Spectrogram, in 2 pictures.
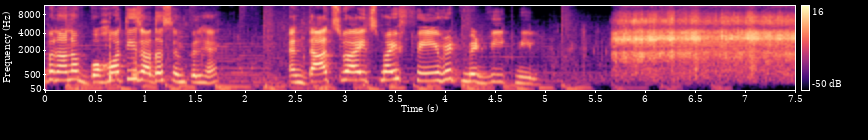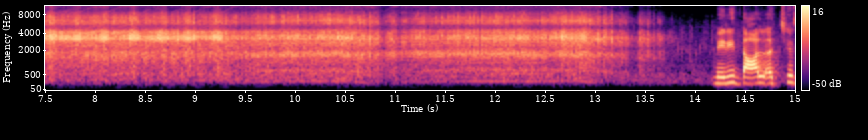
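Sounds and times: electric mixer grinder running: 0:05.7 - 0:14.2.

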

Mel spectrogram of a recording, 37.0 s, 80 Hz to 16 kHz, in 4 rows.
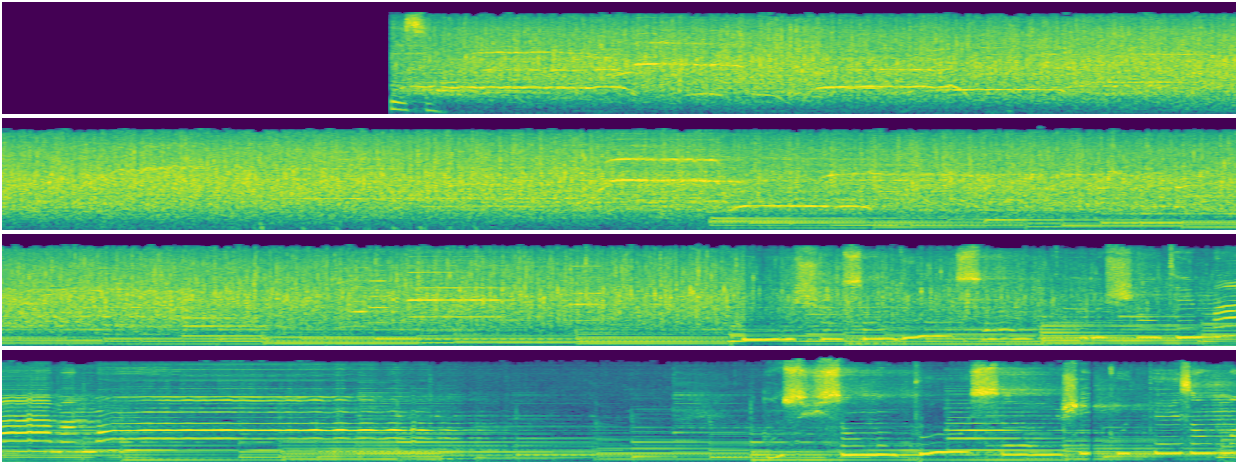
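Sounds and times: shouts from crowd: 0:02.9 - 0:23.9
audience applauding and cheering: 0:02.9 - 0:27.6
short whistles: 0:13.8 - 0:14.6
band playing sustained chords: 0:14.6 - 0:27.4.

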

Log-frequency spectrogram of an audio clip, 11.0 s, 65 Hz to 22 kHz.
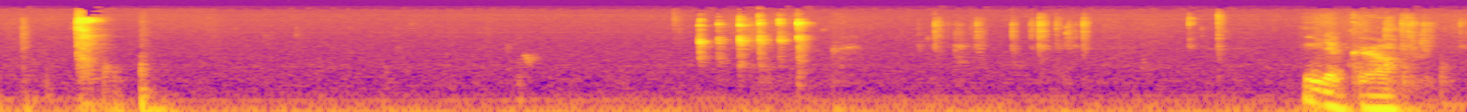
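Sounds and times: cat crunching dry food: 0:06.9 - 0:08.2.

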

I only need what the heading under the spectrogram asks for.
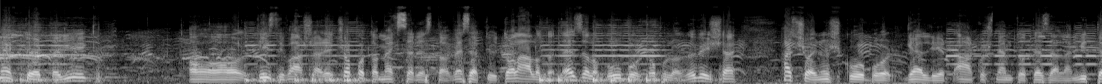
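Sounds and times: narrator speaking: 0:01.9 - 0:07.2.

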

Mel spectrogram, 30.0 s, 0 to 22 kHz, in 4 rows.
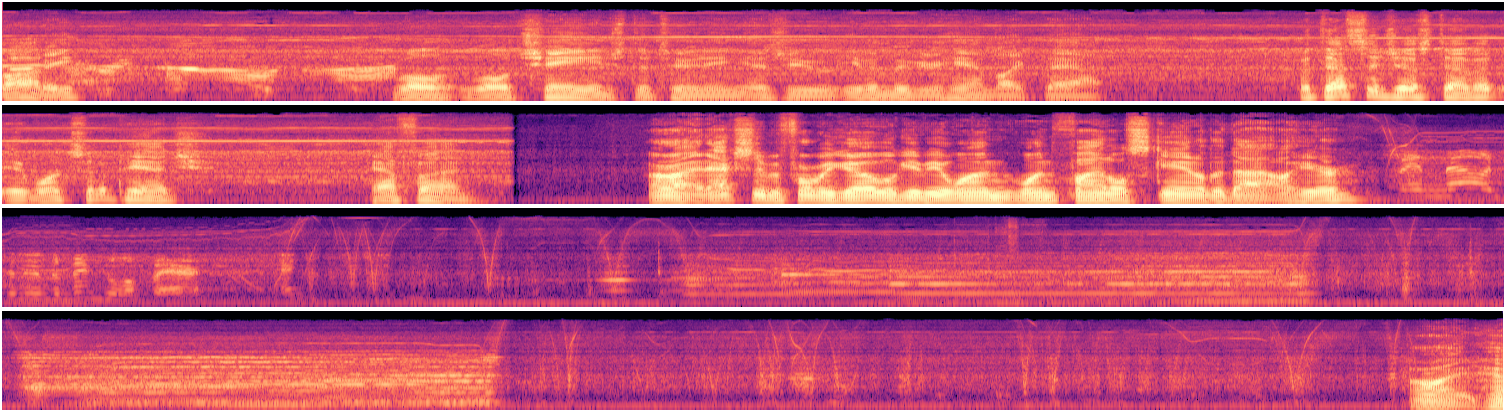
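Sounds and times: radio music and voices: 0:00.0 - 0:10.1, 0:10.8 - 0:17.6, 0:24.9 - 0:30.0
radio static: 0:00.0 - 0:10.1, 0:10.8 - 0:17.6, 0:19.8 - 0:23.6, 0:24.5 - 0:30.0
radio tuning whistles: 0:00.0 - 0:10.1, 0:13.8 - 0:30.0.

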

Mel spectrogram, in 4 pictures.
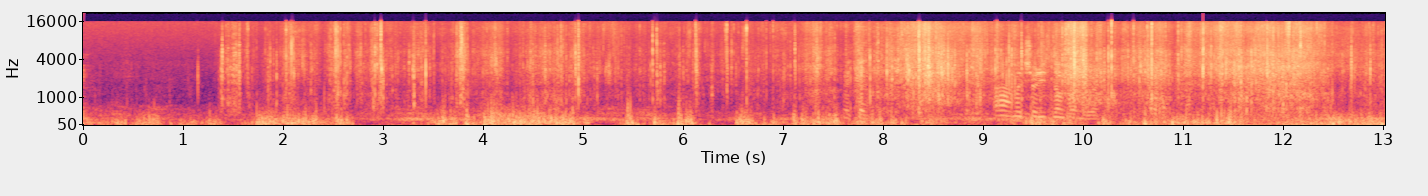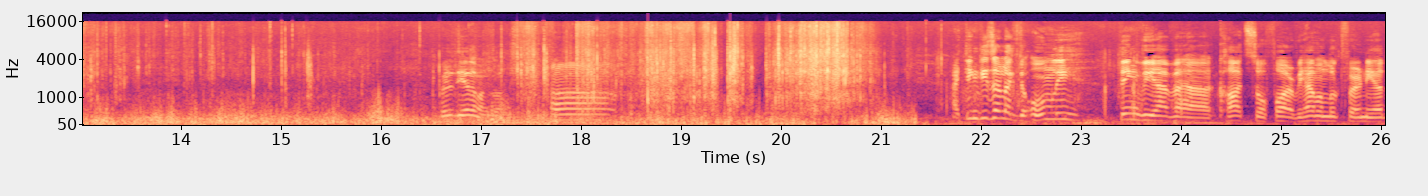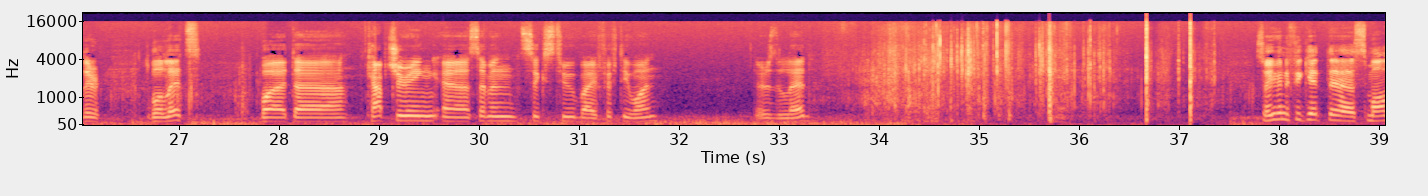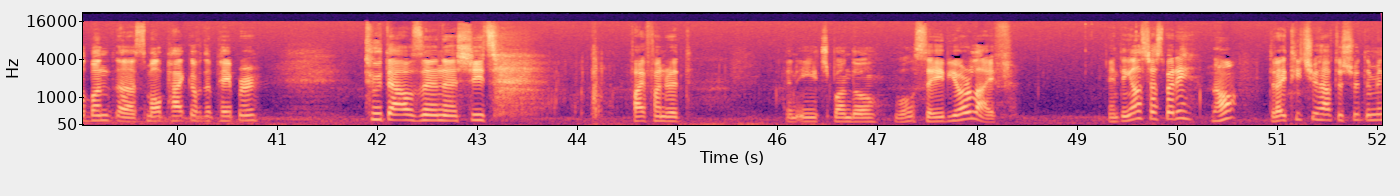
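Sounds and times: wind rumble on microphone: 0:00.0 - 0:42.8
paper sheets rustling: 0:01.4 - 0:14.4, 0:17.0 - 0:21.1, 0:33.6 - 0:37.5.

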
